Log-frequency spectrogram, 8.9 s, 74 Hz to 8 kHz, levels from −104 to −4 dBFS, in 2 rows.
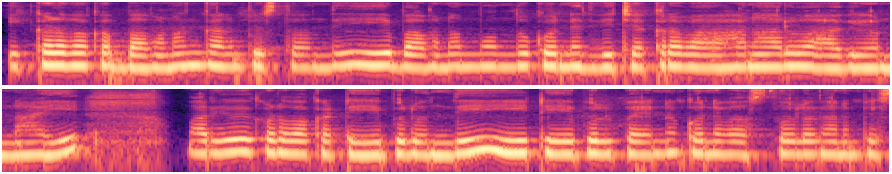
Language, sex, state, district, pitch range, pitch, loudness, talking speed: Telugu, female, Andhra Pradesh, Srikakulam, 205-220 Hz, 215 Hz, -15 LUFS, 150 wpm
